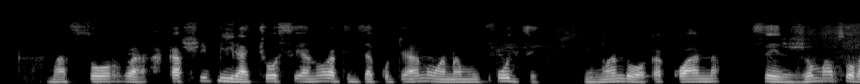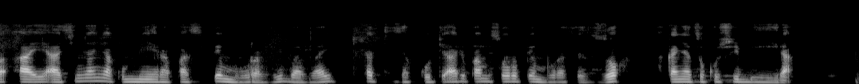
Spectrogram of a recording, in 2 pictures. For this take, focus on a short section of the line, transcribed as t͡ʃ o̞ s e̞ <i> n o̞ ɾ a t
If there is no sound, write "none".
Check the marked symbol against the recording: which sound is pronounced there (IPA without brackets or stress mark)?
a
